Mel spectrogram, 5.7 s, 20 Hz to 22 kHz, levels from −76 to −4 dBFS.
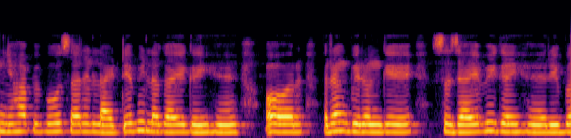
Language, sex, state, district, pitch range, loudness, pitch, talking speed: Hindi, female, Jharkhand, Palamu, 215-230 Hz, -14 LUFS, 220 Hz, 180 wpm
